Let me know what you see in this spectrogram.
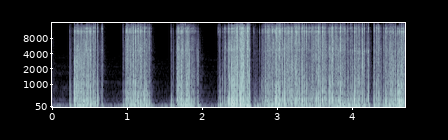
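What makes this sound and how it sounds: A mini microphone's metal mesh grille is scratched and rubbed across a decorative pillow in a store, densely covered in small white and pearl seed beads and clear glass bugle beads. A few short, separate bursts of bright, gritty clicking and rattling give way to a longer, continuous stretch of scratching. The sound is dense and crackly, spread from low rumble to high hiss.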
